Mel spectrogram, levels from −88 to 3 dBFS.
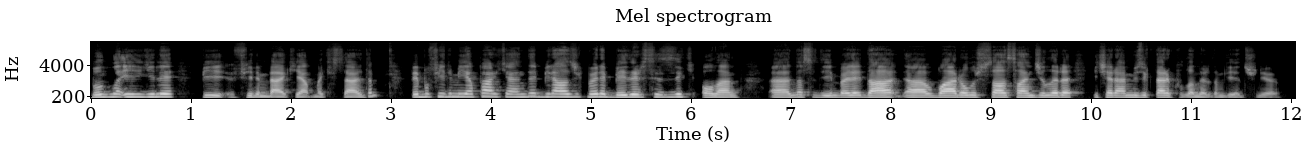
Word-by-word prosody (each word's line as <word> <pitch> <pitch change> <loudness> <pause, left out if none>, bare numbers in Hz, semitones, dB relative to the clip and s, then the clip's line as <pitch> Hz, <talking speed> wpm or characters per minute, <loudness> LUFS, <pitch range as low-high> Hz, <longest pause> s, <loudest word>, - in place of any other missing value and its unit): bununla 180 +3 0
ilgili 190 +1 +2 0.3
bir 140 -5 -3
film 125 -3 -5
belki 110 0 0
yapmak 105 -1 -4
isterdim 110 - -3 0.3
ve 180 +1 +1
bu - - -2
filmi 205 0 -4
yaparken 195 -1 -1
de 215 -4 -4
birazcık 195 -1 +1
böyle 195 -4 +1
belirsizlik 175 +2 +1
olan, 130 -3 +1 0.3
aaa, 130 +2 0
nasıl 165 -2 -7
diyeyim, 145 +1 -2
böyle 155 +1 +2
daha, 155 +1 +7 0.2
aaa, 135 +1 +3
varoluşsal 155 +2 +4
sancıları 155 +1 +1 0.2
içeren 150 +2 0
müzikler 150 0 0
kullanırdım 90 -5 -6
diye 85 -1 -8
düşünüyorum. 85 -1 -12
155 Hz, 145 wpm, -24 LUFS, 135-185 Hz, 0.3 s, daha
